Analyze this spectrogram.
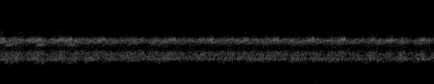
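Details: Many frogs calling together at night in the countryside during rice-planting season, mating calls blending into an unbroken buzzing chorus with rapid overlapping pulses and a level, steady loudness.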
